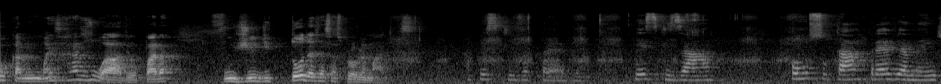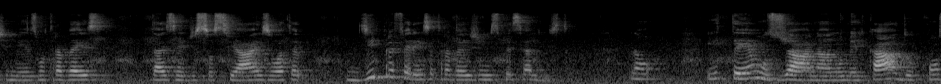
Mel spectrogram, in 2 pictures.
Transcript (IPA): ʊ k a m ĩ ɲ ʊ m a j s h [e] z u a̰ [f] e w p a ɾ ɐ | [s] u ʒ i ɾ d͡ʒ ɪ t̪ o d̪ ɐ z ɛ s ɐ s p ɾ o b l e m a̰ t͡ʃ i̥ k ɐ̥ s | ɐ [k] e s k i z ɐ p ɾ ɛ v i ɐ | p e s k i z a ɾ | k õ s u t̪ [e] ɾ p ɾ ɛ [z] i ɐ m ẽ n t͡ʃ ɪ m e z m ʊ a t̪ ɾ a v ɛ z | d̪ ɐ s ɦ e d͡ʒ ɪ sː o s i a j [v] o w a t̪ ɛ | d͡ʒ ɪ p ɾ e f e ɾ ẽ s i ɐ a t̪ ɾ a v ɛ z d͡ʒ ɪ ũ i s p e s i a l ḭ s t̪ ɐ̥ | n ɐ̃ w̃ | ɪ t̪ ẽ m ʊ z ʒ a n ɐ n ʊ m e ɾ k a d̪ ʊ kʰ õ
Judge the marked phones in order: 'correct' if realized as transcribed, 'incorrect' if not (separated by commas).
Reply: incorrect, incorrect, incorrect, incorrect, incorrect, incorrect, incorrect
